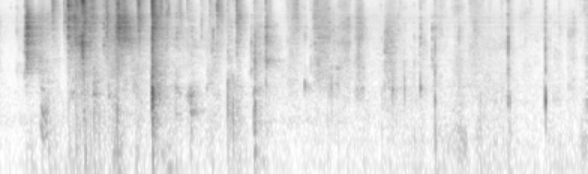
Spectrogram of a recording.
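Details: Max, a dog intent on destroying a baseball's hide, chews hard: dense, loud crunches and snapping clicks come in quick irregular bursts throughout, with brief pauses between bites.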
